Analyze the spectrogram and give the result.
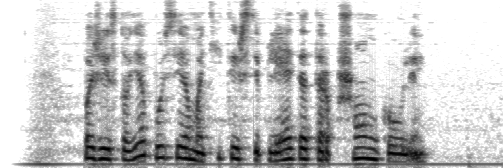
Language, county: Lithuanian, Šiauliai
